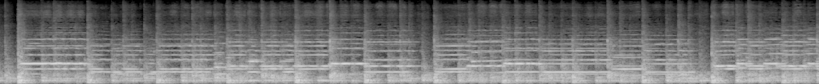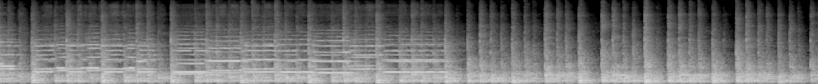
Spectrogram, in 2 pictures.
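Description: Closing music: a melody over drums and percussion. The melody drops out about three quarters of the way through, leaving the drum strikes alone until the music stops.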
